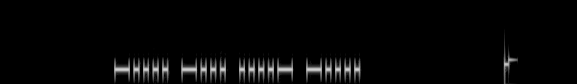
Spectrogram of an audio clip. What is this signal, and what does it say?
Morse code, heard as a keyed tone, about 25 wpm, 700 Hz. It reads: 6B46
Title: Four Challenging Letter-Number Combinations 25wpm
